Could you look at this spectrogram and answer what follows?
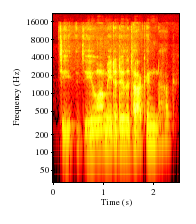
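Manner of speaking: quiet mutter under the breath. A tabletop player's character offers to take over the talking: muttered under his breath. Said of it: "Logan's gonna say under his breath".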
